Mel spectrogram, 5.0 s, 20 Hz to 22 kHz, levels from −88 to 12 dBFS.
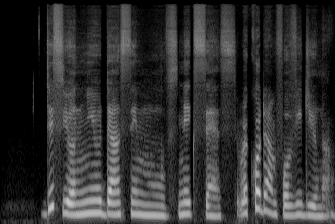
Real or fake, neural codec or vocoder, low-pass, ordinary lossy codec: fake; autoencoder, 48 kHz, 32 numbers a frame, DAC-VAE, trained on Japanese speech; none; none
